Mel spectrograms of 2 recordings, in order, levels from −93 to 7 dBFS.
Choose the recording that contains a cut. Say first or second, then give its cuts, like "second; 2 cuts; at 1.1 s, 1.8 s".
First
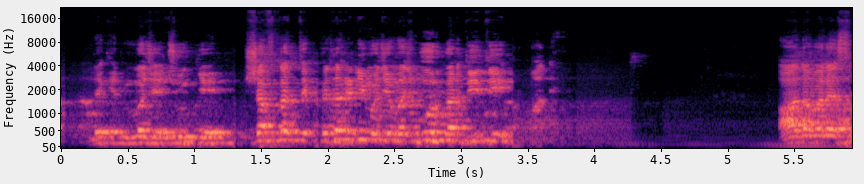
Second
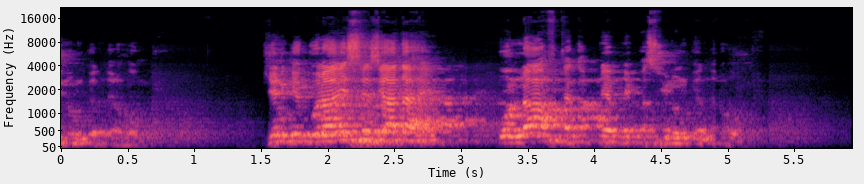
first; 1 cut; at 3.5 s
